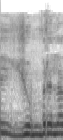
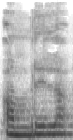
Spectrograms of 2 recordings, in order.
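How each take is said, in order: First: The word begins with a 'yoo' sound. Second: The word begins with an 'uh' sound. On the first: The speaker calls it wrong. "हम इसे यूम्ब्रेला तो नहीं बोलते" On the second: The speaker calls it right. "हम इसे क्या बोलते हैं"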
